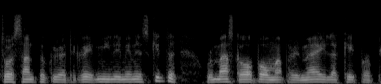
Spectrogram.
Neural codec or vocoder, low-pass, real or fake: codec, 16 kHz in and 24 kHz out, 0.4 kbps, LongCat-Audio-Codec, fine tuned four codebook decoder; 10.8 kHz; fake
